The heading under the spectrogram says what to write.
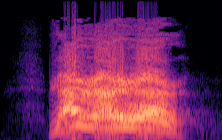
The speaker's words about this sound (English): I'm sorry, whoever's crying, I'm sorry.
